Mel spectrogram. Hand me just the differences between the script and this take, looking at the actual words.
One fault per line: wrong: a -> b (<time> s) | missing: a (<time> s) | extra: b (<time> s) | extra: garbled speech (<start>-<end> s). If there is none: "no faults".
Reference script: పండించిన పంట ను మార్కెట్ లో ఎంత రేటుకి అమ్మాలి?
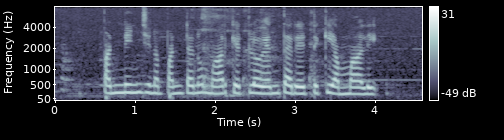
no faults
